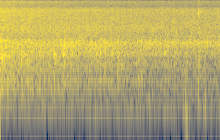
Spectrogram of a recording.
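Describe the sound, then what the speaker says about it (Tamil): Cumin seeds frying in hot oil give a steady, close sizzle and crackle with a bright hissing texture throughout, no voices over it. "சீரகம் இப்படி பொரியிற சமயத்துலேயே சின்னதாக ஒரு துண்டு இஞ்சி"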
